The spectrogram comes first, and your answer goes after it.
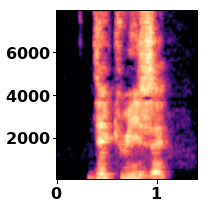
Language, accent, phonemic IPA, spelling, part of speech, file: French, Canada, /de.kɥi.zɛ/, décuisait, verb, LL-Q150 (fra)-décuisait.wav
- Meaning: third-person singular imperfect indicative of décuire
